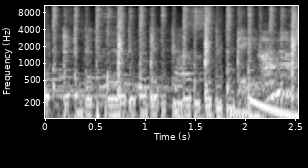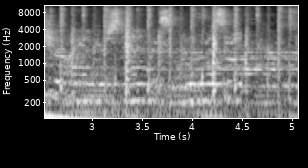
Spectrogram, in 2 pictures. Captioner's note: people chatting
